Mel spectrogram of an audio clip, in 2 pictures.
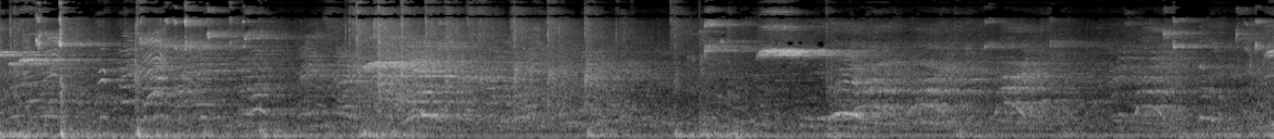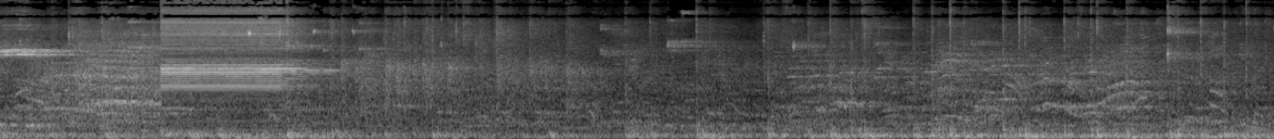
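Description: Many girls talk and call out in a large echoing hall.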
